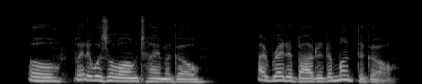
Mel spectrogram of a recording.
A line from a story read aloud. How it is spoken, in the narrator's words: Raskolnikov answered calmly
